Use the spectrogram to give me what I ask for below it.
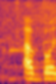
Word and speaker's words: Apo: Appoh.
